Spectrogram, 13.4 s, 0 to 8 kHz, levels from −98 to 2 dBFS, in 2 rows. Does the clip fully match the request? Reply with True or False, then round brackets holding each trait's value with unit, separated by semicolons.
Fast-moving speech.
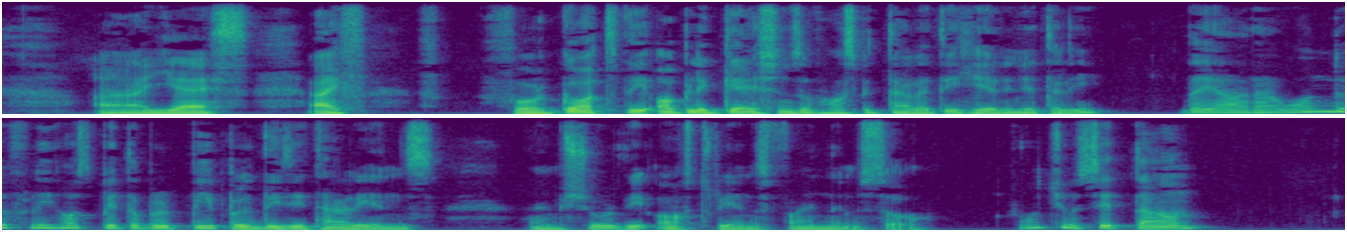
False (140 wpm)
